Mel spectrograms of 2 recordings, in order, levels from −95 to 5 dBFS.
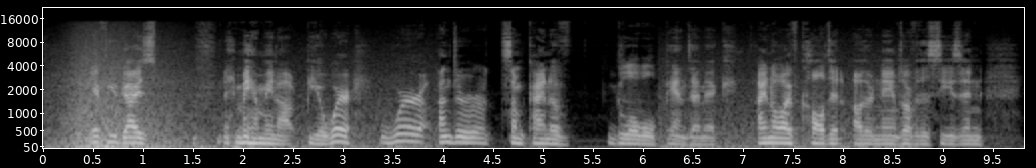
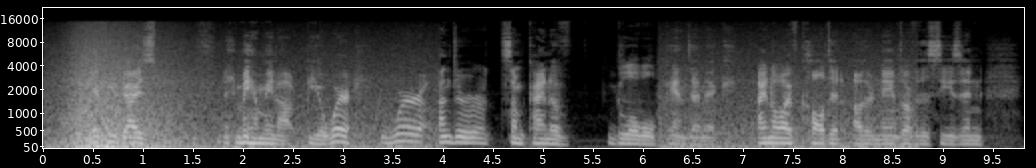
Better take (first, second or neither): first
